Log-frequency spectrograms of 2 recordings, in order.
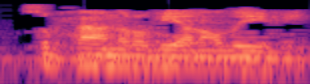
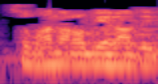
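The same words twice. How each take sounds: First: It is recited calmly and unhurriedly. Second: It is recited hurriedly, without calm.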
